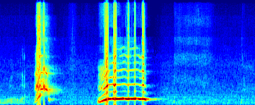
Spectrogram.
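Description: A girl screaming: a short falling shriek about half a second in, then a longer high-pitched scream that rises and holds for nearly a second, very loud.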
